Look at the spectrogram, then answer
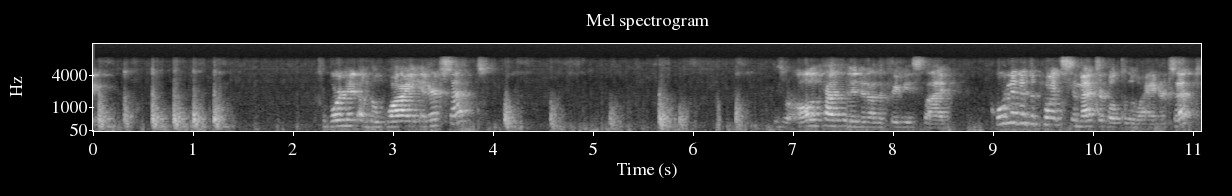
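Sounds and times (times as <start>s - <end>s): stylus tapping on tablet: 0.0s - 2.4s, 3.7s - 6.8s.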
